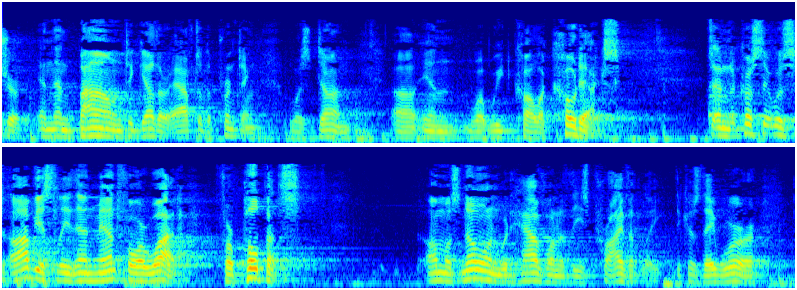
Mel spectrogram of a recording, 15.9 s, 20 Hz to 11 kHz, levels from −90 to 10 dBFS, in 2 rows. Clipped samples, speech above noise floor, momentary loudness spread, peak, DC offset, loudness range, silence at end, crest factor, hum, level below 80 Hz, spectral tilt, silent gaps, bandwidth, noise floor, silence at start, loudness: under 0.1%; 31 dB; 17 LU; -8 dBFS; under 0.1%; 9 LU; 0 s; 22 dB; none; -58 dBFS; -5.5 dB/octave; none; 8 kHz; -61 dBFS; 0 s; -30 LUFS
